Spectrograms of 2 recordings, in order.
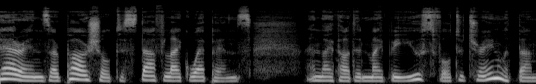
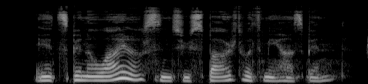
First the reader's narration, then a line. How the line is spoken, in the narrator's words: she purred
